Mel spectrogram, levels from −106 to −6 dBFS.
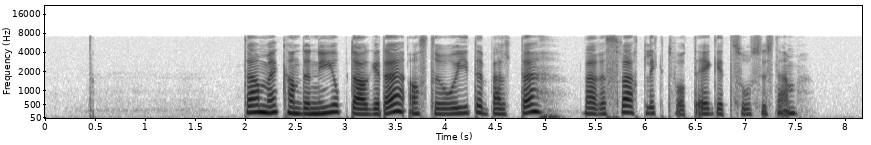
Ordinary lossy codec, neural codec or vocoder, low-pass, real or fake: MP3, 96 kbps; none; 7.2 kHz; real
